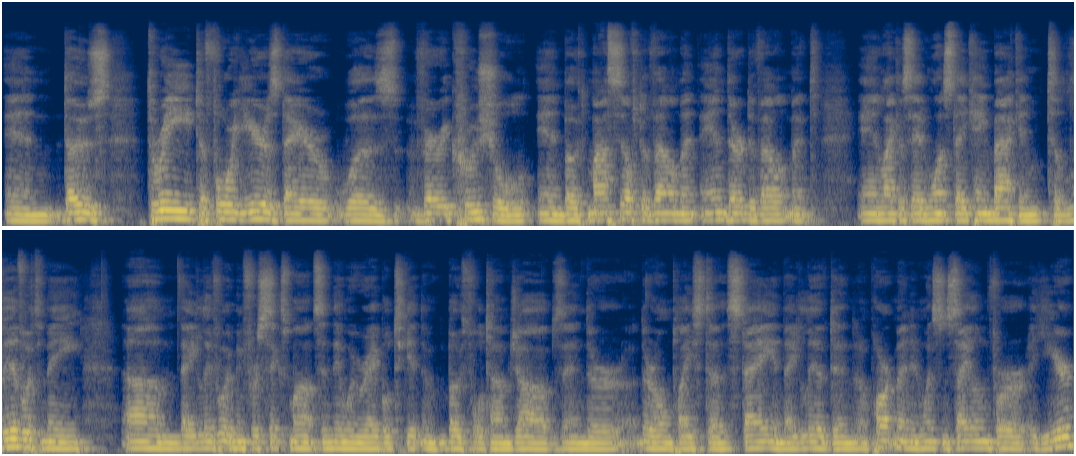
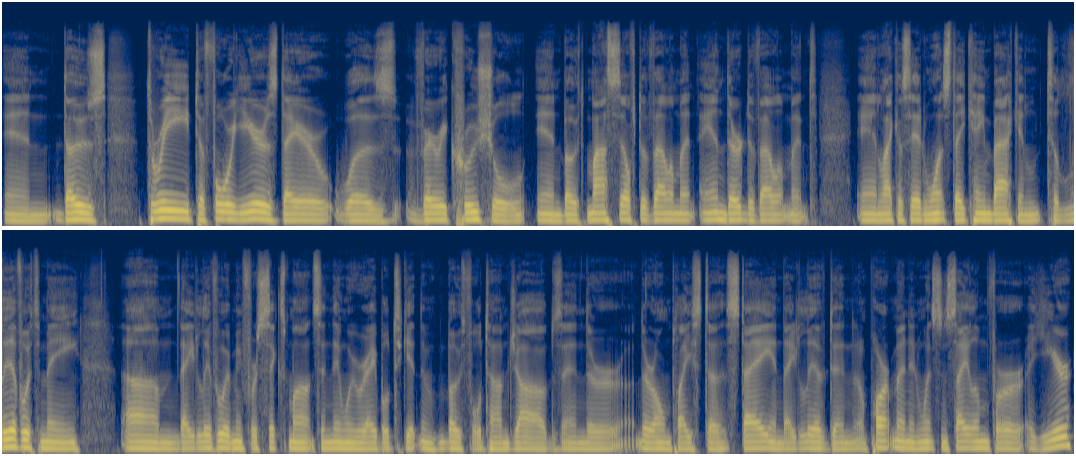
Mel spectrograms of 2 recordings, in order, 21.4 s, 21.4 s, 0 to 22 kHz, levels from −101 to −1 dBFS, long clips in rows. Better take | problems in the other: second | off-mic speech; far // room echo; slight; dies away in 0.2 s

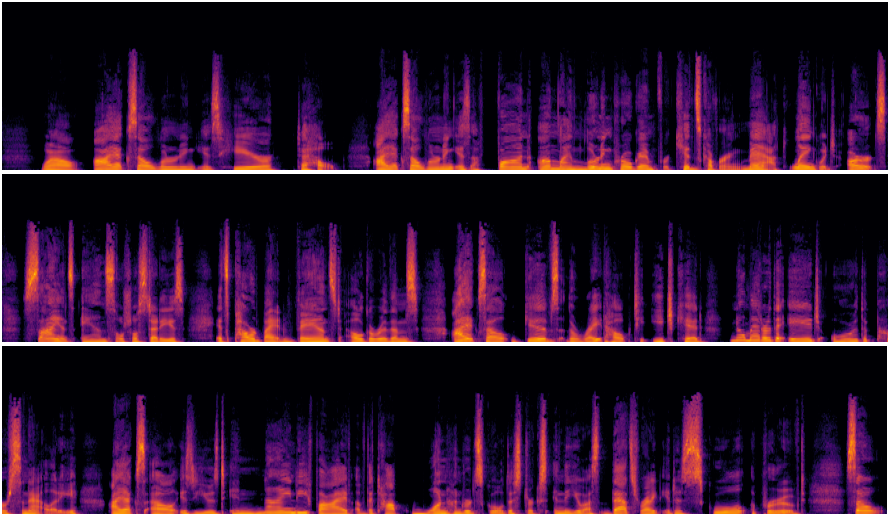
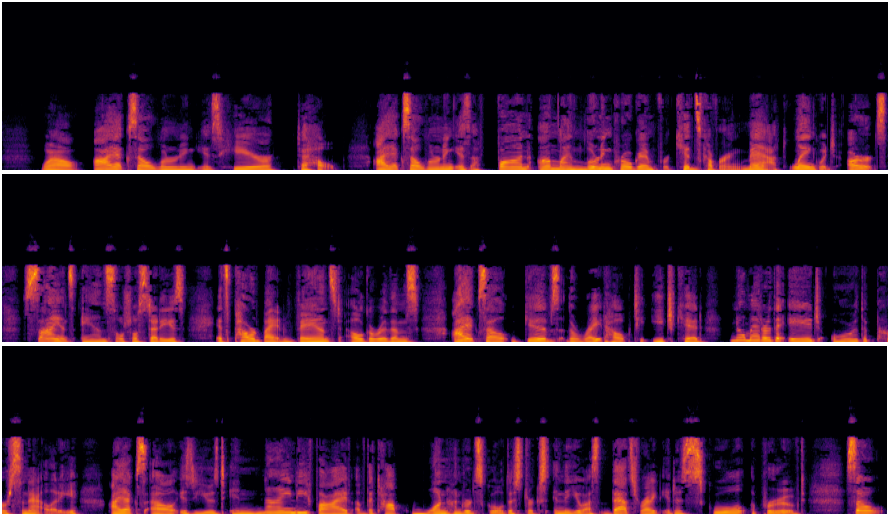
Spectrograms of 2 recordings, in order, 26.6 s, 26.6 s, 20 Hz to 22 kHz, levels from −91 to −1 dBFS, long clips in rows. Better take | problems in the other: first | garbled, watery; slightly; nothing above 9.5 kHz

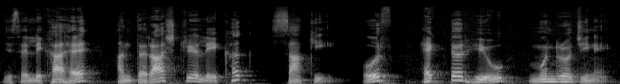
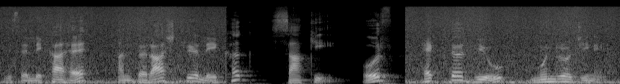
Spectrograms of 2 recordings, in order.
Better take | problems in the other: first | hiss; loud; until 2.5 s and from 4 s on; 5 dB below the speech; faint in the first

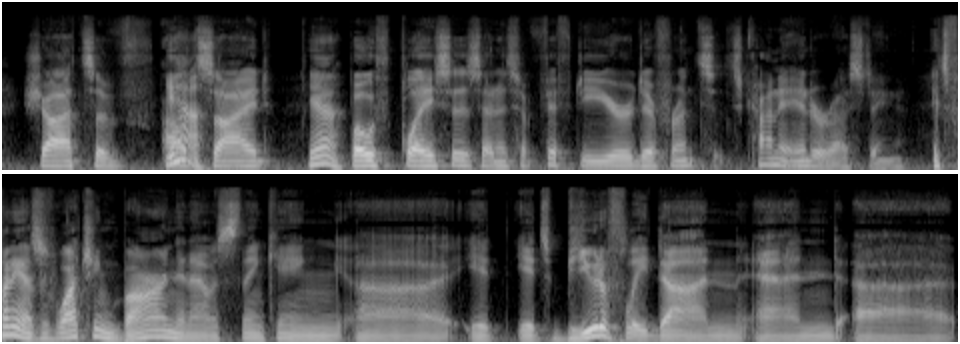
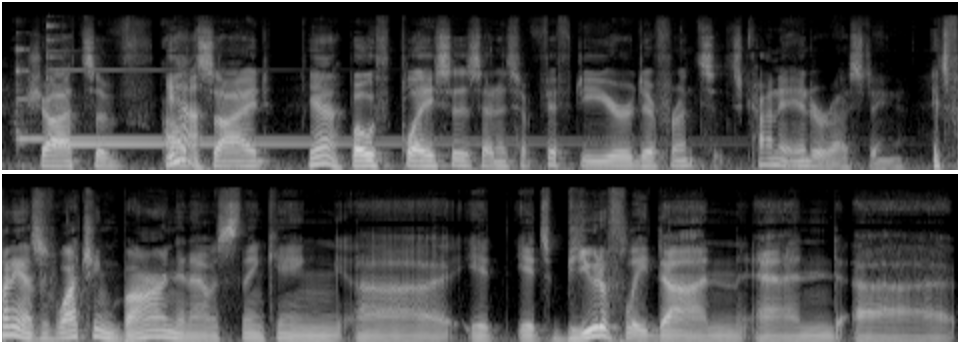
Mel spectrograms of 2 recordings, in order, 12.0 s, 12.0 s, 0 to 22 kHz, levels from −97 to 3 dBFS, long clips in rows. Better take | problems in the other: first | doorbell; noticeable; until 3 s; peak 5 dB below the speech

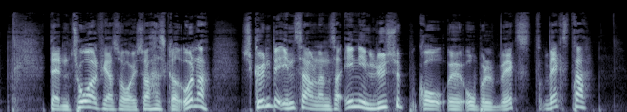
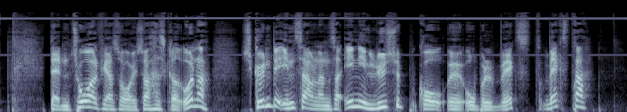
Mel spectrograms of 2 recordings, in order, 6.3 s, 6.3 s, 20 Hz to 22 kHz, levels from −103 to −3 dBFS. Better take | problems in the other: first | high-pitched whine; faint; throughout; 11 kHz, 25 dB below the speech

